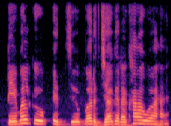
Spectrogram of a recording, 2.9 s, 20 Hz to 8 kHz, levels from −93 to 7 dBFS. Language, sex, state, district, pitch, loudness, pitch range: Hindi, male, Uttar Pradesh, Lucknow, 170 Hz, -14 LUFS, 160-190 Hz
